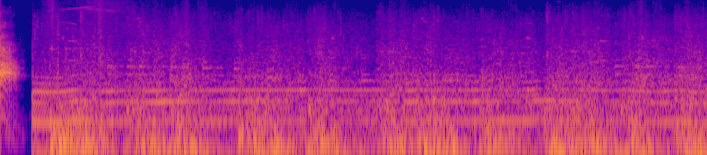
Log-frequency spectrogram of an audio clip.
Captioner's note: engine roaring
